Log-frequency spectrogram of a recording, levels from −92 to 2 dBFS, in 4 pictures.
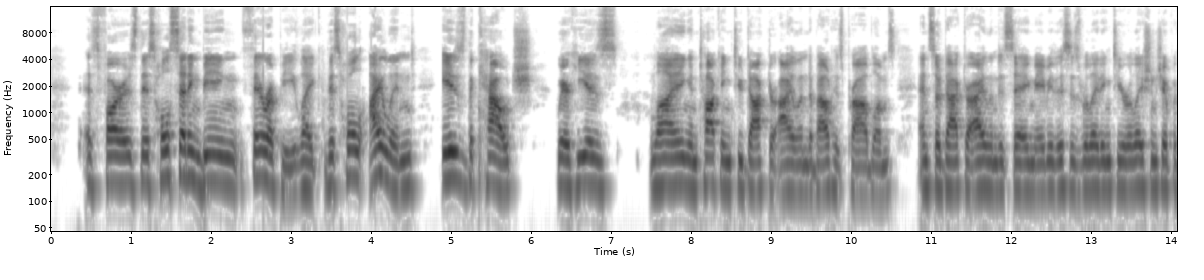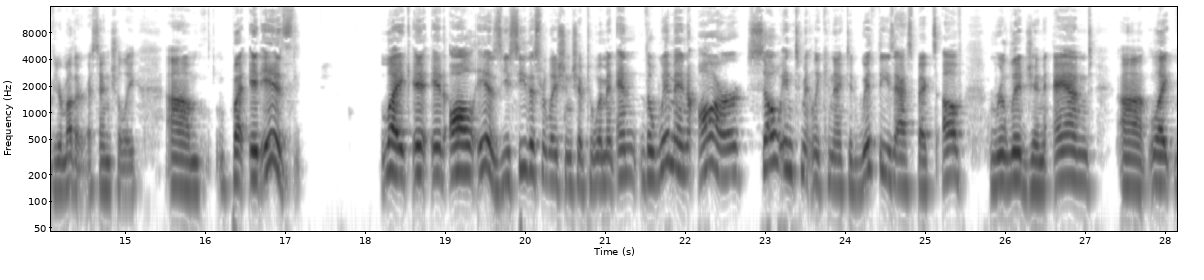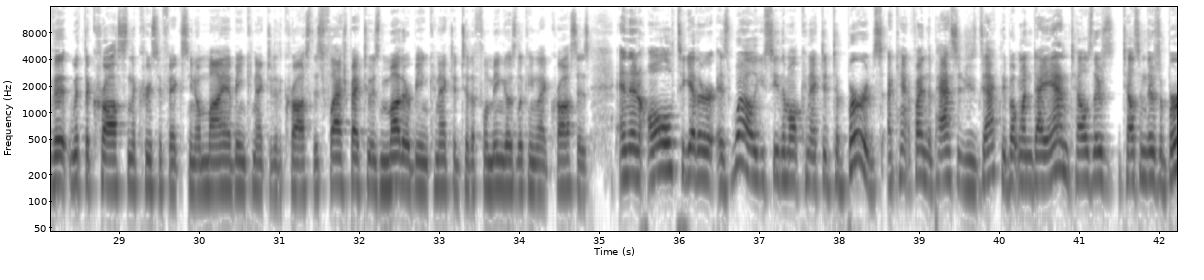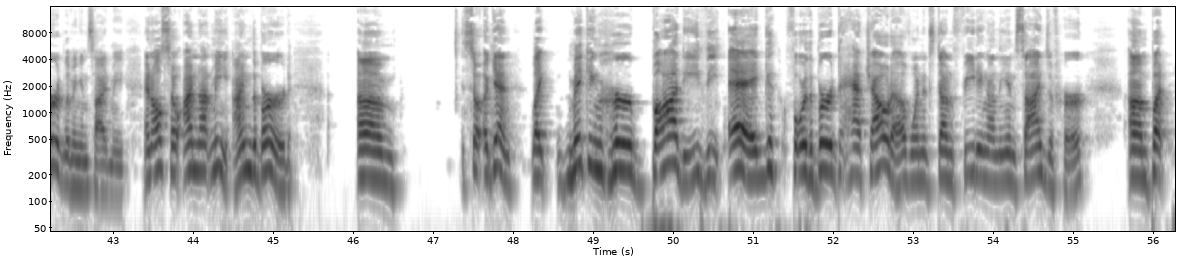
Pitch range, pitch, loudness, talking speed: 145-195 Hz, 165 Hz, -25 LUFS, 180 wpm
